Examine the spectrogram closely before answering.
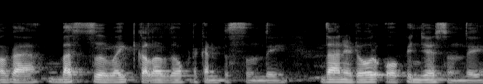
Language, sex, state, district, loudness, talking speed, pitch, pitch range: Telugu, male, Andhra Pradesh, Sri Satya Sai, -20 LUFS, 125 wpm, 105 Hz, 100-110 Hz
